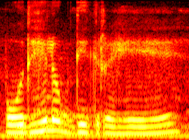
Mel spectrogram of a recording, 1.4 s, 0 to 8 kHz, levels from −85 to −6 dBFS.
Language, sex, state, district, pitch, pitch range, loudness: Hindi, female, Arunachal Pradesh, Lower Dibang Valley, 170 Hz, 155-175 Hz, -15 LUFS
